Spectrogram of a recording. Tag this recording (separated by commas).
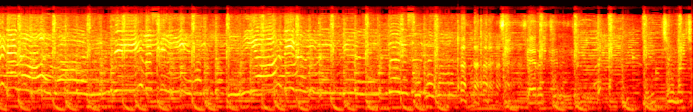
Singing, Music of Bollywood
